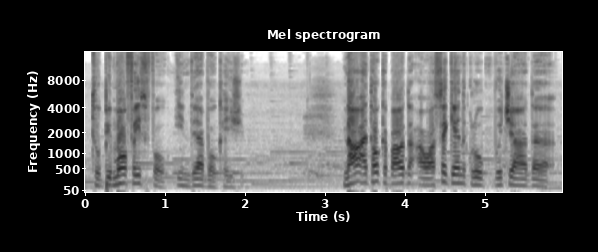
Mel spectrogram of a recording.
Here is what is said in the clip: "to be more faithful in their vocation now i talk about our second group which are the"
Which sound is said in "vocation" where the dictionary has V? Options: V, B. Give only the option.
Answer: V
